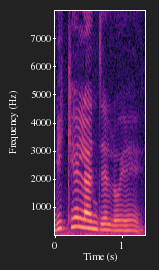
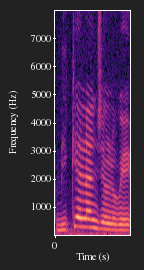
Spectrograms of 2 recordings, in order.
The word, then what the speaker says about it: Michelangelo: 자 오늘은 그 유명하신 미켈란젤로에 또 대해서 읽어 보도록 할 텐데요 우리는 이제 미켈란젤로 약간 이탈리언 식으로 읽어 주는데 영어로는 그렇게 발음하지 않는다는 거 여러분도 알고 계실 것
